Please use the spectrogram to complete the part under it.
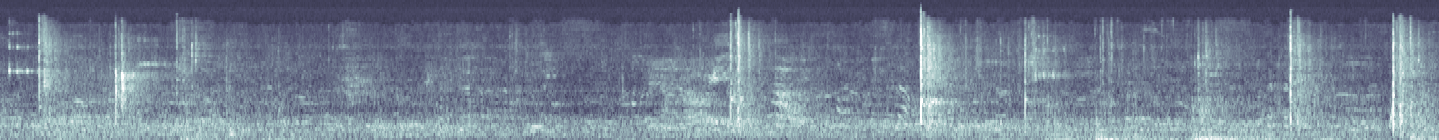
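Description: A shuttlecock is struck sharply by rackets in a large echoing hall.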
